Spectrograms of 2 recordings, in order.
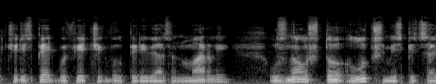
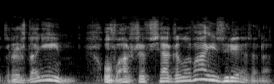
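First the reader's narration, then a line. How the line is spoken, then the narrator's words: Exclaiming woman. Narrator (Russian): женщина за прилавком воскликнула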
